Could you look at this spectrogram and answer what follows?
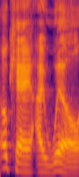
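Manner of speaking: ordinary talk, nothing marked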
